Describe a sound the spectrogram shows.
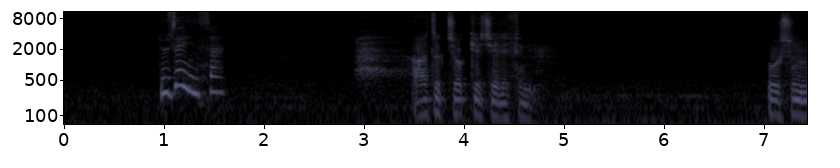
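An elderly woman speaks softly in reply.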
